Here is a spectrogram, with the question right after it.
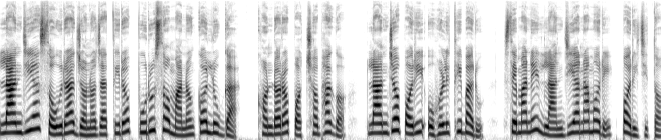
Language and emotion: Odia, neutral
